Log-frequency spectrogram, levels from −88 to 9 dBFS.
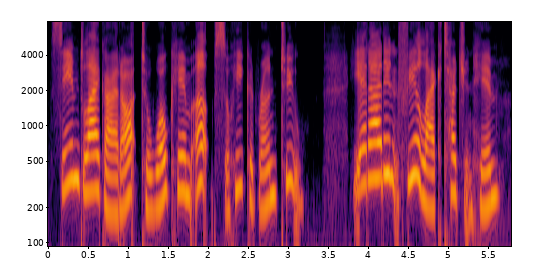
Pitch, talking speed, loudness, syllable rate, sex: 260 Hz, 205 wpm, -17 LUFS, 4.4 syllables/s, female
